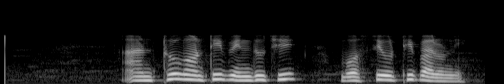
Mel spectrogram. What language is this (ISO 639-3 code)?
ori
